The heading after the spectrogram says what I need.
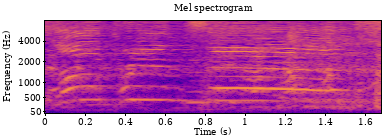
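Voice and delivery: sky-high, drawn-out mock preacher echo; very high-pitched voice. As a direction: stretch it out in silly falsetto. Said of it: "in a very high-pitched voice".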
